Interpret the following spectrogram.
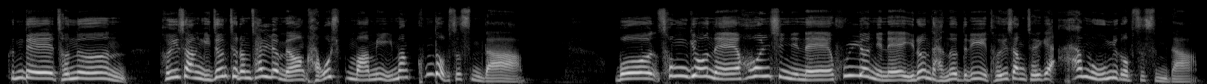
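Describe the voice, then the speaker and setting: Animated Korean woman giving a testimony. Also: sits high, moderate pace, no echo, studio quality. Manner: lively storytelling, acting out quoted voices. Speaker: church testimony speaker. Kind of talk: personal faith testimony.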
